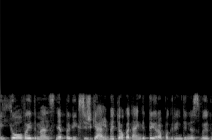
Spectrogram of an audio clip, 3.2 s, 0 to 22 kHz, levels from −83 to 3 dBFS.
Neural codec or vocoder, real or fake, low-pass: none; real; 7.2 kHz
